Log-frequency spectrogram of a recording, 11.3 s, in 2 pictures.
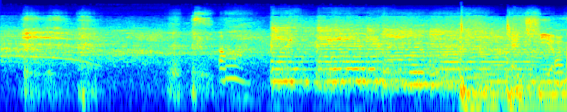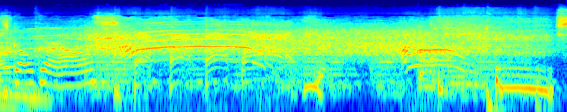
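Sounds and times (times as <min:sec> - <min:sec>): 
shouted yells: 0:00.0 - 0:04.1, 0:06.3 - 0:11.1
big concert crowd cheering wildly: 0:00.0 - 0:11.3
laughter: 0:00.0 - 0:11.3
speech: 0:02.2 - 0:07.4.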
